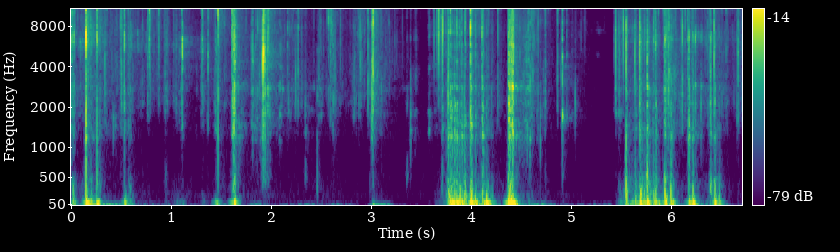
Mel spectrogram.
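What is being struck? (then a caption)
Bar of soap cut with a small blade. A small metal blade carves flaky white shavings from one end of a palm-sized solid white bar of soap held in the hand. The result is a quick run of crisp, crunchy scraping cuts, bright and papery with a soft low thud under each stroke. A brief pause comes just after the five-second mark before the carving resumes.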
